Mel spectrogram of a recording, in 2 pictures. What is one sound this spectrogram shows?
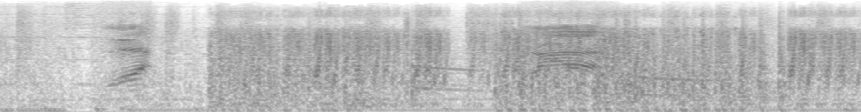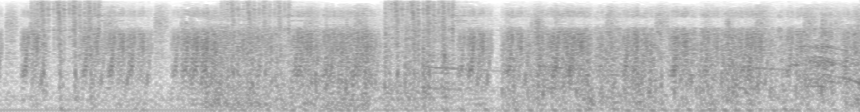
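Explosions boom in a game battle.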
